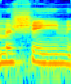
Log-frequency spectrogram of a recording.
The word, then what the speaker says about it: machine: But sh in machine is spelled with a CH. Een is going to be spelled I-N-E. Een. Machine. These three letters here, you're just kind of going to have to memorize it because that I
